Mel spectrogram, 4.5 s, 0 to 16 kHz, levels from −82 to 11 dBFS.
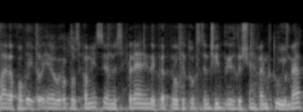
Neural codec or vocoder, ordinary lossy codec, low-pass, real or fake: codec, 16 kHz, 1 kbps, FreqCodec, larger model; MP3, 48 kbps; 7.2 kHz; fake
